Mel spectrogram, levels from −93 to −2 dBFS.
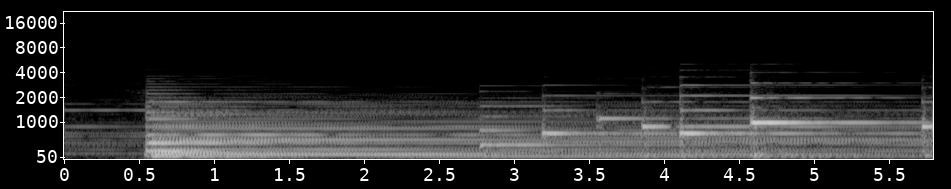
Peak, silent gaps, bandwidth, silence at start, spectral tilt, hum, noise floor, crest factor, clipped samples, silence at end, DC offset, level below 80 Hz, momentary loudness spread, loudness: -14 dBFS; none; 4.3 kHz; 0 s; -8.5 dB/octave; none; -56 dBFS; 18 dB; under 0.1%; 0 s; under 0.1%; -52 dBFS; 12 LU; -32 LUFS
